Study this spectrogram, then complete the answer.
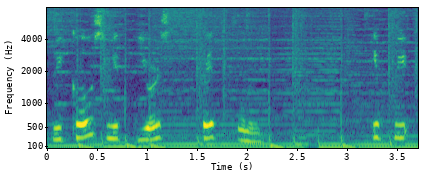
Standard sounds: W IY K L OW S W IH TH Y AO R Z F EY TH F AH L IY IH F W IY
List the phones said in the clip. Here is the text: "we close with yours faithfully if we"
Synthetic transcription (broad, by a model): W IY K OW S W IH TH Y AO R S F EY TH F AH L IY IH F W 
